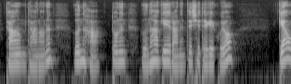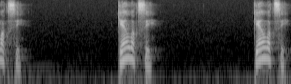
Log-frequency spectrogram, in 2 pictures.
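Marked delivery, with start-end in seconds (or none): 5.6-11.6 galaxy said clearly, three times; 또박또박 galaxy 발음 시범; demo pronunciation. Shown as a demonstration. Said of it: "발음하시면 되겠습니다". (또렷하게 galaxy 시범)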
